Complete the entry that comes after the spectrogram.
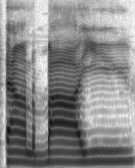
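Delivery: mock Southern accent. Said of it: "Southern accent".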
